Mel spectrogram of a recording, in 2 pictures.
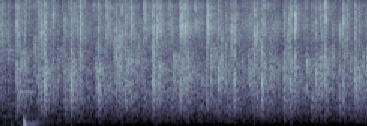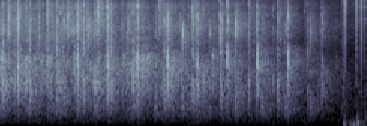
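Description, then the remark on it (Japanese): An audience applauds steadily for about six seconds in thanks for a special hymn of praise and a testimony, a dense wash of many hands clapping at an even, moderate loudness before it tapers off at the end. “導いてくださった神様に感謝して、もう一度拍手で感謝しましょう。”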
